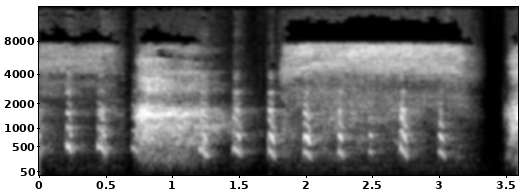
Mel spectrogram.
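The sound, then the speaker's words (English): Someone imitates a child breathing hard in and out through the nose, with long, airy hissing breaths broken by short rhythmic puffs. “he'd be trying extra hard to like breathe in and out through his nose. He closes his mouth. He's like,”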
